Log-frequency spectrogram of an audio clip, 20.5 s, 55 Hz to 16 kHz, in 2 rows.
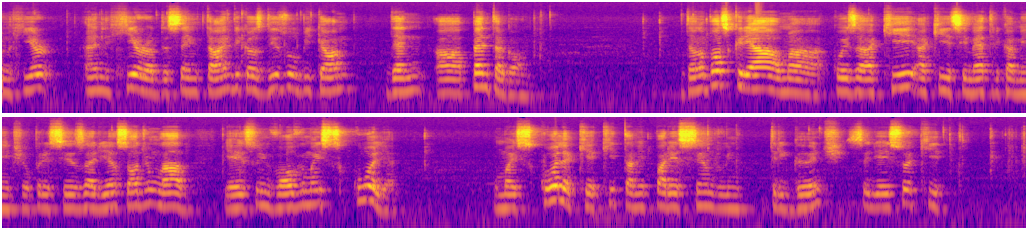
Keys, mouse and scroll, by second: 1.0 k, 2.8 2, 3.0 click, 5.3 3, 5.4 click, 6.8 shift+middle click, 11.3 right click, 11.3 click, 13.0 middle click, 15.8 scroll down 1, 16.8 alt+a, 17.5 k, 20.3 alt+a.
